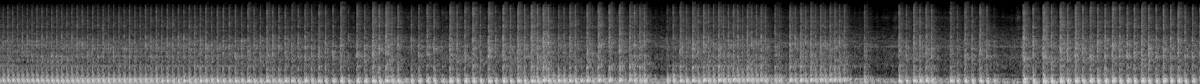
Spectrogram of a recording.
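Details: 1986 Yamaha XV750 Virago V-twin, first start after winter with Gen1 KJS single-carb manifold, old gas, dirty carbs, choke disconnected, cold: uneven chugging with dropouts and stumbles, struggling to hold idle; runs rough, needs tuning.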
